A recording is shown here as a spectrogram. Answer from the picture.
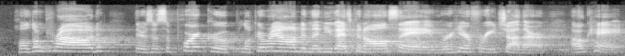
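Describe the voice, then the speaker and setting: A woman's voice at a moderate pace with ordinary pitch variation, noticeable background noise and audible room echo. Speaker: school administrator. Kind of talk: presentation to parents.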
